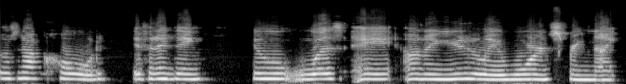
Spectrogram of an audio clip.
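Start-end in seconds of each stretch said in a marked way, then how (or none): none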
